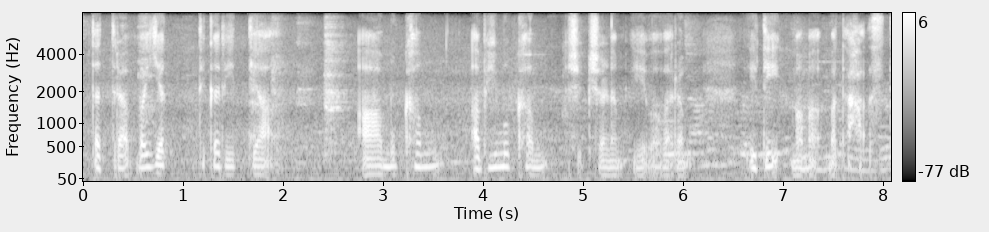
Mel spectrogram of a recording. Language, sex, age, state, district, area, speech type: Sanskrit, female, 30-45, Andhra Pradesh, Guntur, urban, spontaneous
